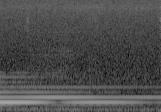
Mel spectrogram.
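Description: Steel-string acoustic guitar chord left ringing after a strum, its notes sustaining and slowly fading away.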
